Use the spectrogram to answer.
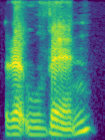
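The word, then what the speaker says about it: Reuven: Reuben in English um in English I guess usually default is the accent markers on the first syllable in Hebrew the default is the accent mark is on the last syllable however there's exceptions um I guess in both languages there's exceptions so so English is Reuben Hebrew is Reven right and this is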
